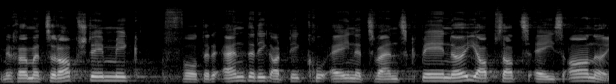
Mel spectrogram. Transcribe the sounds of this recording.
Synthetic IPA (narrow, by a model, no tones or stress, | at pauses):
mɪɾχœmət͡sʊɾɑpʃtɪmːɪk | fod̥əɾændəɾiɡɑrtɪkʰl̩ʔɛɪnət͡svænt͡skb̥eːnœʏɑpsɑt͡sɛɪsɑːnœʏ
